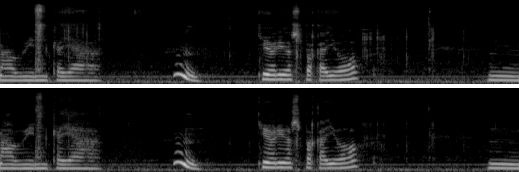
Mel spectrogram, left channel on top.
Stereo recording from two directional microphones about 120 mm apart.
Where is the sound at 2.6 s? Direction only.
25° right (ahead or behind).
